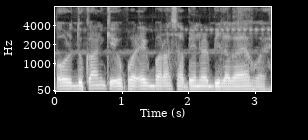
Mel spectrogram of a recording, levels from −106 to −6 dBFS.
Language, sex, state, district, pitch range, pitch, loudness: Hindi, male, Arunachal Pradesh, Lower Dibang Valley, 100-110 Hz, 105 Hz, -14 LUFS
